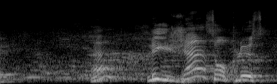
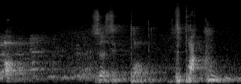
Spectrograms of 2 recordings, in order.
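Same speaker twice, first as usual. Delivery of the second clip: sulky; 4 dB quieter, faster than usual. Acted. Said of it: "il a boule".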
